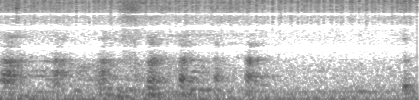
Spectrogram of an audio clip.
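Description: Quiet room tone: a steady low hum with faint, indistinct background sounds and no clear speech.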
